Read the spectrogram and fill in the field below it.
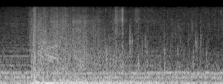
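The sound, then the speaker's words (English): A heavy impact boom of a body thrown into a tombstone by a cannon blow in a snowy graveyard strikes suddenly near the start, loud and deep, then trails off into a sustained low rumble with no voices. “He swung the cannon to hit me. The blow sent me flying all the way back into a tombstone.”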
